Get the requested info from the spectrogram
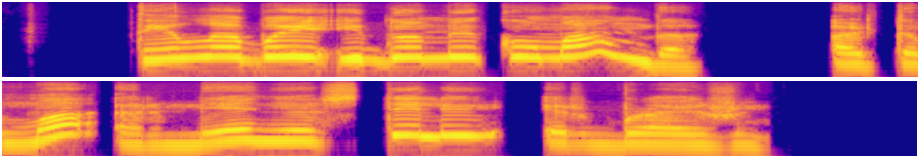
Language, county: Lithuanian, Vilnius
